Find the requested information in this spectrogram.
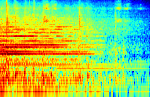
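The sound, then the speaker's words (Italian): Departing train sound effect: a sustained harmonic horn-like tone over a low rolling rumble that slowly fades across about three seconds. “Salite in carrozza, parte Espresso Indiano.”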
